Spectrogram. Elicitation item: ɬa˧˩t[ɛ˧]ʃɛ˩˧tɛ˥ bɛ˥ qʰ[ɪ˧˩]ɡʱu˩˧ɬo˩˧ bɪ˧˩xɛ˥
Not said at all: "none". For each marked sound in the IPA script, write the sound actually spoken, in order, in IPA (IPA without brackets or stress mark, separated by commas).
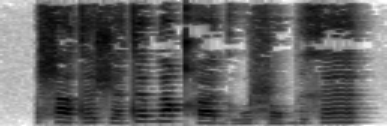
ɛ˧, ɛ˧˩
